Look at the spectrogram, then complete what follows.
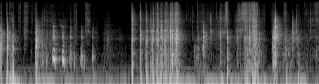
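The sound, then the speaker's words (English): A deck of somewhat sticky oracle cards being shuffled in two long stretches, a dense papery riffling and flapping with quick crisp slaps, brief pause between, no talking. “Let's shuffle one more time.”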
